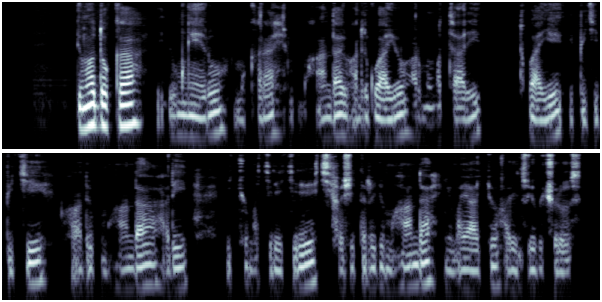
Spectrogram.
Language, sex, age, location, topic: Kinyarwanda, male, 18-24, Kigali, government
